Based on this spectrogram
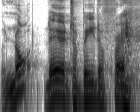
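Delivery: clumsy, high-pitched, bad put-on British accent. Retelling what a coworker said on a video, imitating Shimon's British accent. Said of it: "I wish I could do it a British accent".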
